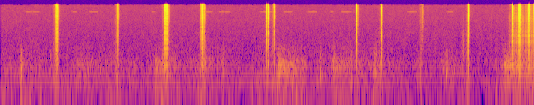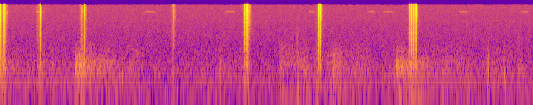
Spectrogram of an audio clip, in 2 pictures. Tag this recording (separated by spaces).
bug electric electricity zap zapper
